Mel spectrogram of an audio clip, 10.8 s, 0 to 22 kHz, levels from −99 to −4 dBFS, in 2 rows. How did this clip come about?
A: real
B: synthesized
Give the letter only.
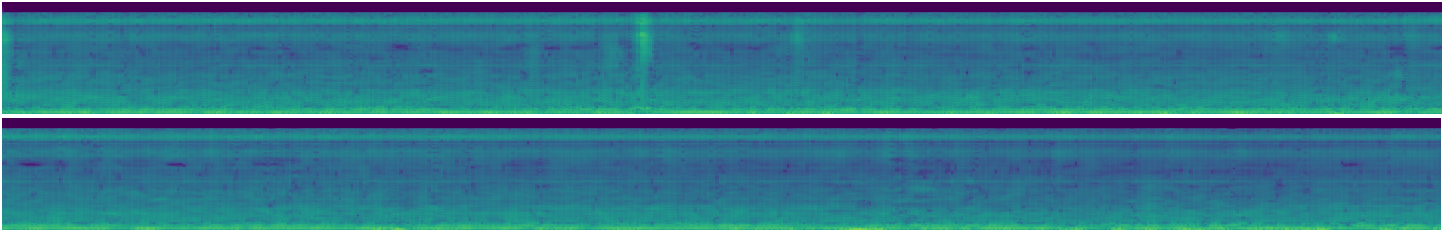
B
